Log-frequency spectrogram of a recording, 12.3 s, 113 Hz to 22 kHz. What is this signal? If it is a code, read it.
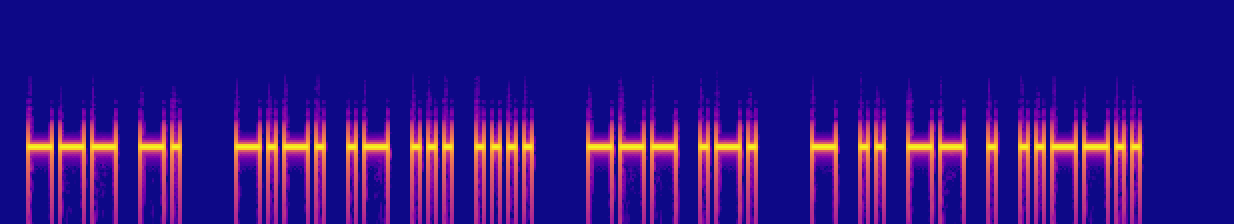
Morse code, heard as a keyed tone, about 15 wpm, 700 Hz. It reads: ON CASH OR TIME?
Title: Sentences from Top 1000 Words - Review Part 5 - 15wpm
